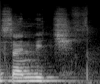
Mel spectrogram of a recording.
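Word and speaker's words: sandwich: Question number 74, लिखते हैं सैंडविच लेकिन पढ़ते हैं सैंडविच पढ़ते हैं। तो डी इसमें आ रहा है? कहीं नहीं आ रहा। Option number D, सी इज the correct answer. D इसमें नहीं है, डी साइलेंट है।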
